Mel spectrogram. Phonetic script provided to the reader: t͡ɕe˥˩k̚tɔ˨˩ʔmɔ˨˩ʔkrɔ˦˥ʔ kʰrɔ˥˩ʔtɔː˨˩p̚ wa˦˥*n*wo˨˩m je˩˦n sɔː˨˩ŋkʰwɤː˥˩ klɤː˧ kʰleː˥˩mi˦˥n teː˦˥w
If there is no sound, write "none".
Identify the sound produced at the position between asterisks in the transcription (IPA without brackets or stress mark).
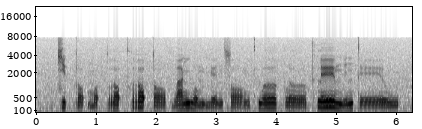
ŋ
